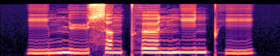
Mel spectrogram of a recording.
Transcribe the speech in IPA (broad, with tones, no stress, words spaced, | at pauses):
iː˨˥mn̪yː˨˥ sɐ˥ŋ pʰœː˥nŋiː˥n pʰiː˨˥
